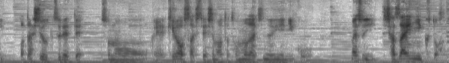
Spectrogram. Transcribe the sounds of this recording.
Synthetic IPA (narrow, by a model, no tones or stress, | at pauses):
βat̪aɕio̞t͡sɨɾe̞t̪e̞so̞no̞ḛke̞ɡaosaɕi̥t̪e̞ɕimat̪ːat̪o̞mo̞d̪at͡ɕino̞ie̞ɲ̟iko̞̰ː | majosɨɲ̟iɕazaiɲ̟iːkɯ̟̥t̪o̞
